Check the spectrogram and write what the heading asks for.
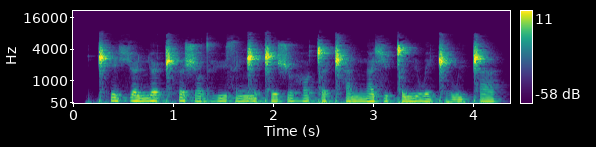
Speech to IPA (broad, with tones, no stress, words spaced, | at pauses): ǁʰɪ˦˨çœ˦˨ ɲœ˦ǁʰə˦ ʃɔ˨dʱy˦˨sə˦ ŋ͡ǁɪ˦ǁe˨ ʃʊ˦ɦɔ˦ ǀœ˦ǁʰa˦nːa˦ ɕy˦ǀə˦ɲy˦ we˨ɡ͡ǁœ˨wy˨ ǁa˦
